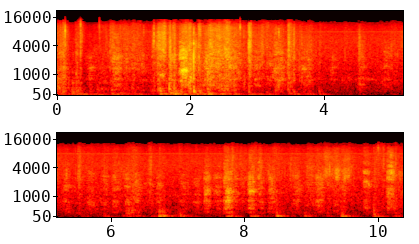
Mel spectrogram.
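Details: A German Shepherd named Blondi wrestles a Doberman named Sugar Tree indoors in April, with sheep Dasher and Edie as spectators. Fast, fairly steady panting with bursts of scuffling, strongest around the second and third seconds, then continuing more quietly.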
